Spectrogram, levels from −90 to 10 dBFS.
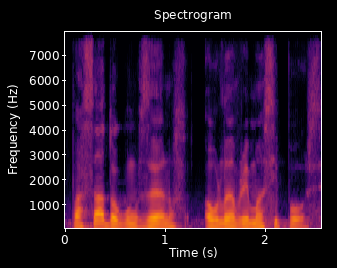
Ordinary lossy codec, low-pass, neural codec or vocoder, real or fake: none; none; codec, 16 kHz, 4 kbps, X-Codec, HuBERT features, trained on LibriSpeech; fake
